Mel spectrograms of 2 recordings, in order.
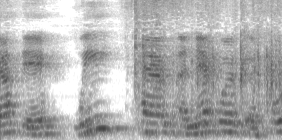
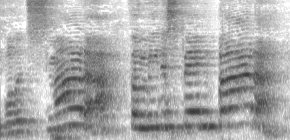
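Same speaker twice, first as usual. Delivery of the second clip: mock realisation; 10 semitones higher, 6 dB louder, slower than usual. Voicing customer's realisation.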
